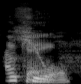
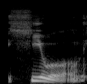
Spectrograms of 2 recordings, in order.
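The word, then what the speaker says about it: hwyl: But I think it's pronounced like Huel.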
